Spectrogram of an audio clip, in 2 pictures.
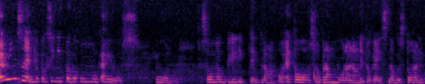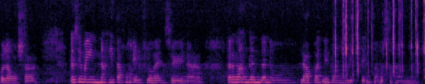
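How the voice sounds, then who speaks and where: A woman speaks at a very fast pace with a fairly high pitch. Her pitch varies in an ordinary way while her loudness swings widely. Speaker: vlogger, virtual assistant. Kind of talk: casual vlog talk to camera.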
